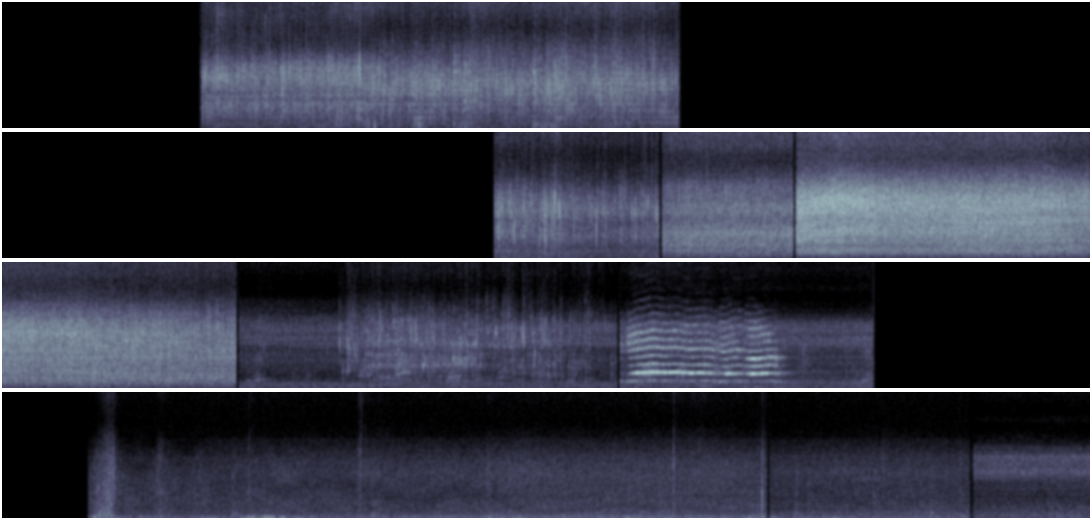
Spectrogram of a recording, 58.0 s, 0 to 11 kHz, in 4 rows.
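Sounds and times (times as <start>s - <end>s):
noodles and onion sizzling in oil: 2.7s - 9.0s, 21.1s - 38.3s
water poured into hot pan: 2.7s - 9.0s, 21.1s - 32.2s, 33.4s - 37.5s
metal spatula stirring: 5.4s - 6.4s
water bubbling at a boil: 33.5s - 37.2s.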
